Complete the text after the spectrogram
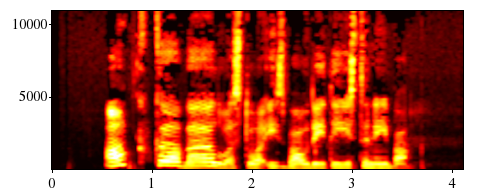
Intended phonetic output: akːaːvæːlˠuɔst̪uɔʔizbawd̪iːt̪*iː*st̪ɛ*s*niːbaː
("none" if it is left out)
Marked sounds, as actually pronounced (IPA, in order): iː, none

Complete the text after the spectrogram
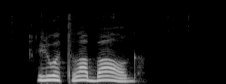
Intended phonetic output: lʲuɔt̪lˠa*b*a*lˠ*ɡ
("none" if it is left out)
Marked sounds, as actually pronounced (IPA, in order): b, lˠ

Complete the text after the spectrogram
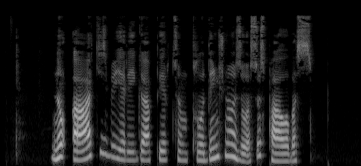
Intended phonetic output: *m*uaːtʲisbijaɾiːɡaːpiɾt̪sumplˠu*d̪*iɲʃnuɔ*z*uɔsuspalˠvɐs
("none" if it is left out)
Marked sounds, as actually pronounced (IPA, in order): n, d̪, z

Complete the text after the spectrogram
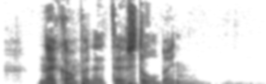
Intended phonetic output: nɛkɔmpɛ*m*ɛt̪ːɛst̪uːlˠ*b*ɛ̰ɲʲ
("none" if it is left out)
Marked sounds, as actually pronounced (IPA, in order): n, b

